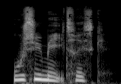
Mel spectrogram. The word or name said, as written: usymmetrisk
